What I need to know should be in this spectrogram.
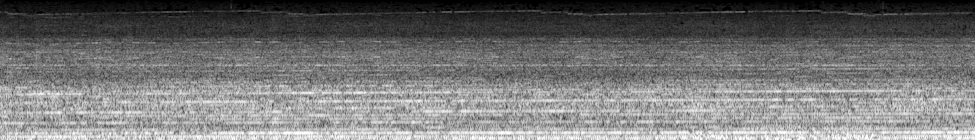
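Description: A racing car engine whines loudly at high revs.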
